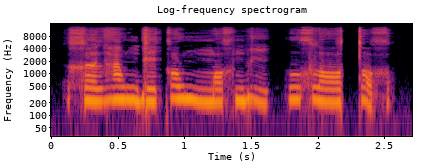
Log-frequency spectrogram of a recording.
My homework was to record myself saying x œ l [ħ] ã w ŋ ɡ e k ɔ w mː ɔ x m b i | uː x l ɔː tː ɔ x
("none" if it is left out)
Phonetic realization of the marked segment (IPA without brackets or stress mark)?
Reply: ɦ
